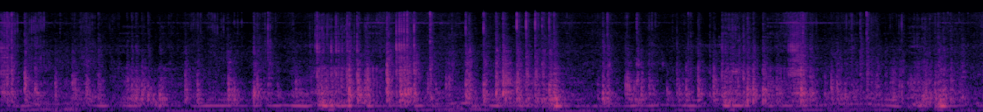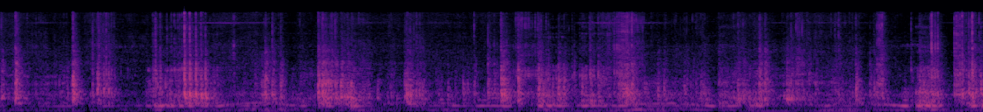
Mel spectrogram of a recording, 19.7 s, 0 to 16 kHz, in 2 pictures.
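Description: Ninebot One S2 electric unicycle rocked back and forth in short moves, its hub motor humming and wavering in pitch, with irregular clicks, knocks and scuffs as the wheel and the rider's shoes work over the rugs.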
